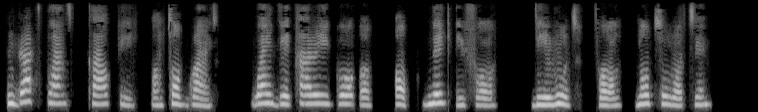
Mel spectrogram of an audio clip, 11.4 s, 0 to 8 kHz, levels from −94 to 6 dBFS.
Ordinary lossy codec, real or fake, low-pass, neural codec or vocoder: MP3, 32 kbps; fake; 7.2 kHz; codec, 16 kHz, 1 kbps, FreqCodec, smaller model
